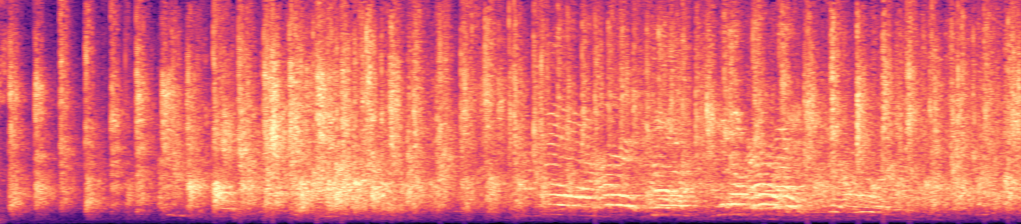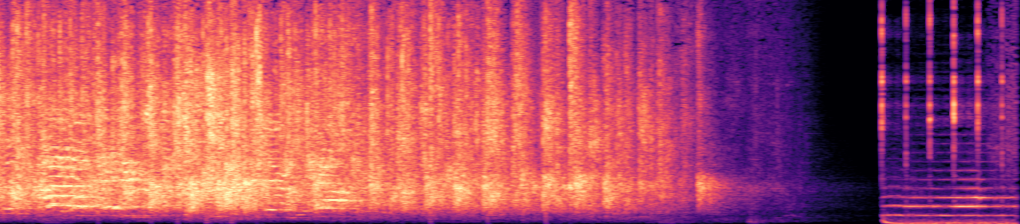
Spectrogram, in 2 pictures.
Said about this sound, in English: he was convicted, and when he was sentenced, the gallery broke out into applause as he was led out of that courtroom.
